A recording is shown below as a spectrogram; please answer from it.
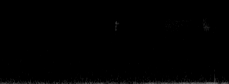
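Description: Faint computer mouse clicks: a single click a little past a second in, then a brief cluster of clicking near the end.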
